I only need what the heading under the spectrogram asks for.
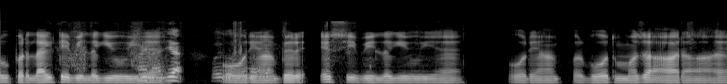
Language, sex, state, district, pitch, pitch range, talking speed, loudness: Hindi, male, Rajasthan, Bikaner, 95 Hz, 90-100 Hz, 180 wpm, -24 LUFS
